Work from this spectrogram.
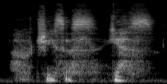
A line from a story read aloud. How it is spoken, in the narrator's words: gasped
